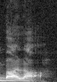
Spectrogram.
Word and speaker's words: Bala: He goes, "'Cause you're not saying it right." It's actually, your name has a very good sound, not to take away anything from you guys, but Bala. It's just so, See? it's Brazilian because you Yes.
